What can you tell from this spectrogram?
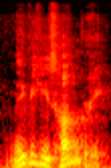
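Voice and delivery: ordinary delivery, nothing marked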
